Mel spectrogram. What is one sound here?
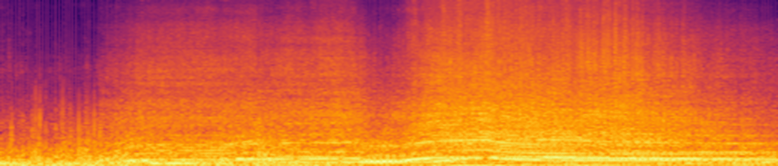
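A drag racing car roars down the strip at full throttle.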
